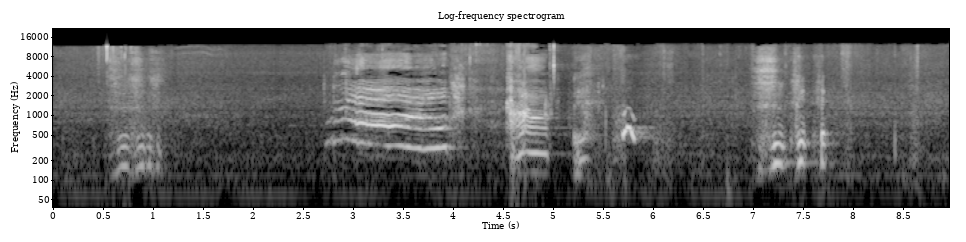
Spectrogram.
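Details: A six-month-old male Vizsla puppy makes weird noises during play with its owners: short whimpers, a longer wavering harmonic whine, then several brief yelps, with people talking indoors between the calls.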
